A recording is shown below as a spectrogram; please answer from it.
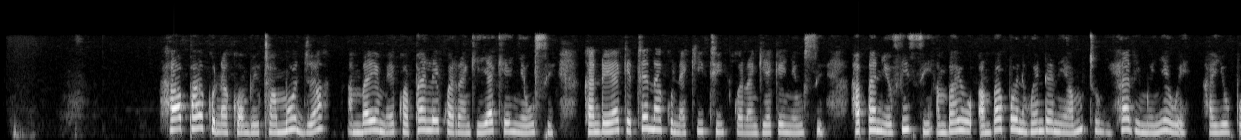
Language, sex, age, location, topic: Swahili, female, 25-35, Nakuru, education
